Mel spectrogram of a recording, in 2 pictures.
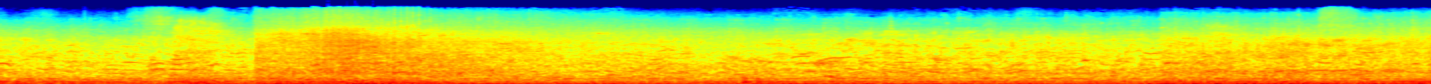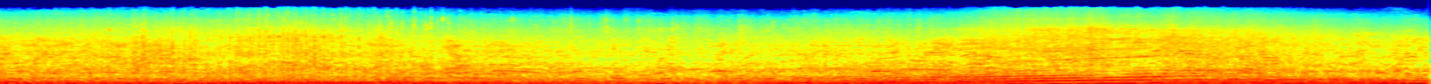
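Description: Motorcycle engines rumble and idle nearby.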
